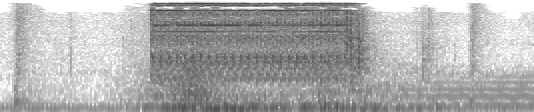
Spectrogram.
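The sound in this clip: A telephone rings in one sustained, bright electronic burst of about a second, steady and fairly loud. Quieter tonal sounds come before and after it.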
